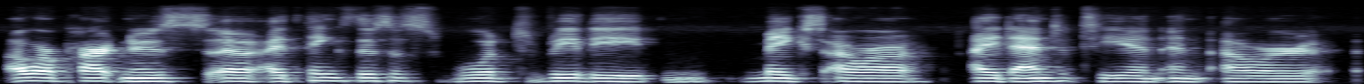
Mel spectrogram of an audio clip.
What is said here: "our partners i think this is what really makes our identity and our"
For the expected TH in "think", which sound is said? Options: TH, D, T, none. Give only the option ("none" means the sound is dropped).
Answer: TH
